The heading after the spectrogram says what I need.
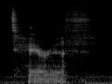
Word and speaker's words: Pteriph: yeah, it would be probably Tariff. Which I didn't even realize that would be the pronunciation for that until right this second.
